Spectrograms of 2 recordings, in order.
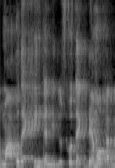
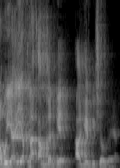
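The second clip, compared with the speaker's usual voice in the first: usual speaking voice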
